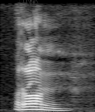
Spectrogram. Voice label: "ron" ironwood, Wamesa

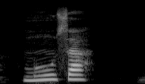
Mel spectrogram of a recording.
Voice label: "muñ-sa", Apatani

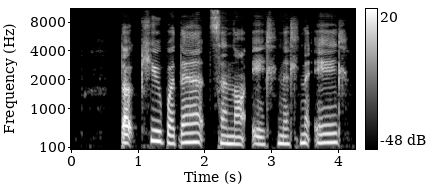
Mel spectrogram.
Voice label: navajo

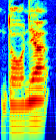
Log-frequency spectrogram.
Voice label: "doza", Apatani

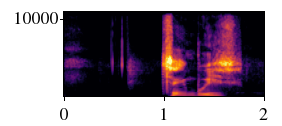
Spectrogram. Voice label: in fifteen days, Santiago Matatlán Zapotec; tsënbuixhí; (Spanish) en quince días

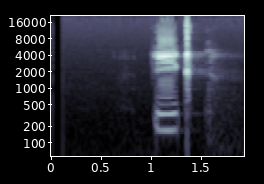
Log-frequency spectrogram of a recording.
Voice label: "luna", sipakapense

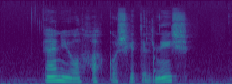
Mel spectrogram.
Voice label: When does Daniel go to work, Navajo

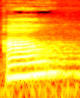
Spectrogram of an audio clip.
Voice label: "Give", Naasioi

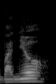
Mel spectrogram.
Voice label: "bazo", Apatani

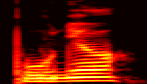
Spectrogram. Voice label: "puzó", Apatani

